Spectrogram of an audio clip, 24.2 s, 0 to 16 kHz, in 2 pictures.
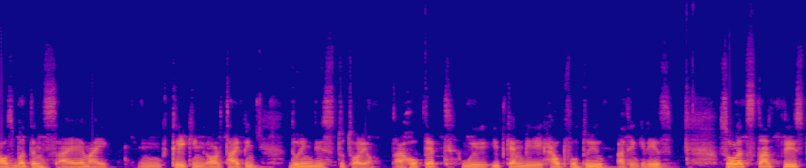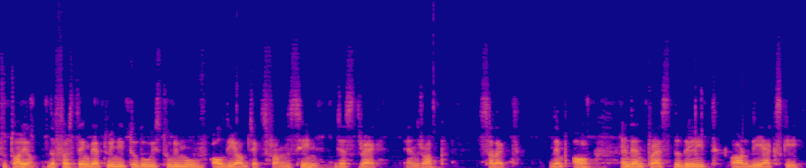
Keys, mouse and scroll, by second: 10.0-12.2 drag, 15.3-18.3 drag, 22.2 Delete.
